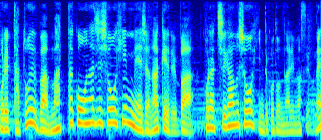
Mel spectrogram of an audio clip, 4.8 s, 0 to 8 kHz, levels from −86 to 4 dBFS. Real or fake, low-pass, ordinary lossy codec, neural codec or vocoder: real; none; none; none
